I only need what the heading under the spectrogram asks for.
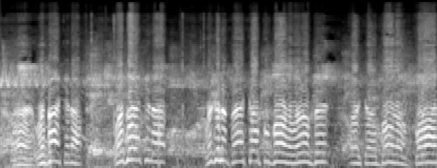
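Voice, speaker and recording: Over music in the background, a man raises and projects his high voice, talking at a fairly quick pace with ordinary pitch variation. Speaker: livestreamer at protest. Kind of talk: live street commentary. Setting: outdoors at night protest. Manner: loud. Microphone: muffled by face mask.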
